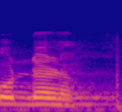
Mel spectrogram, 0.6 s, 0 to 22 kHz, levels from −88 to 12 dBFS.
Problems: constant background noise, echo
